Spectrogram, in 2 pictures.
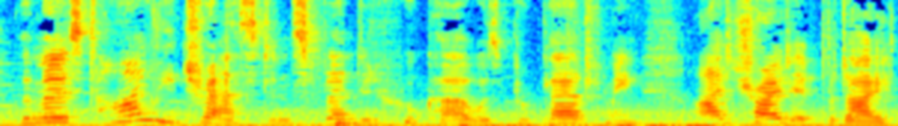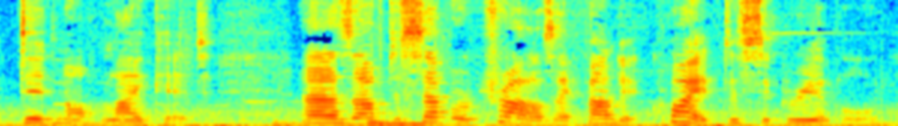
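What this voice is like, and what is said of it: Exaggerated upper-class British accent. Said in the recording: “I shall read it for you in my most upstartish British accent here”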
